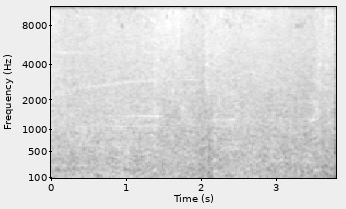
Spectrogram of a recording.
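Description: Fiery explosions roar and boom.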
